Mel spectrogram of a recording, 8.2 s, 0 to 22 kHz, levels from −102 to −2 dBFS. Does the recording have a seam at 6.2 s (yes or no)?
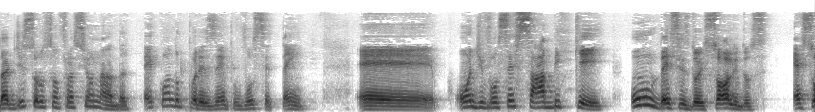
yes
